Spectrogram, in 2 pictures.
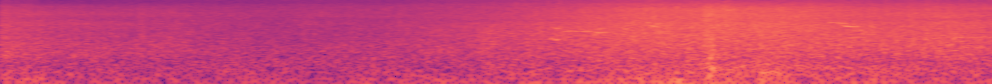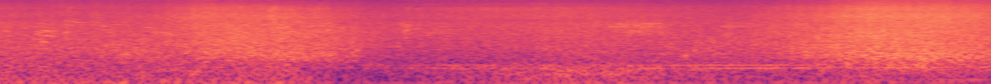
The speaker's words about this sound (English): Except the sea. Yes, the sea. It never stops.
